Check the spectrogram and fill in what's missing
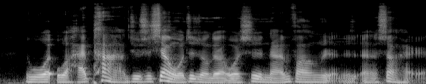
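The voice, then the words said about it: Heavy Shanghai accent. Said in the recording (Chinese): “你的。上海口音还是蛮重的”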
